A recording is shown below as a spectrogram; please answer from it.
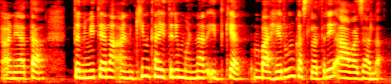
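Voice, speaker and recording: Woman storyteller, steady scripted narration, slightly high voice. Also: a little fast.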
